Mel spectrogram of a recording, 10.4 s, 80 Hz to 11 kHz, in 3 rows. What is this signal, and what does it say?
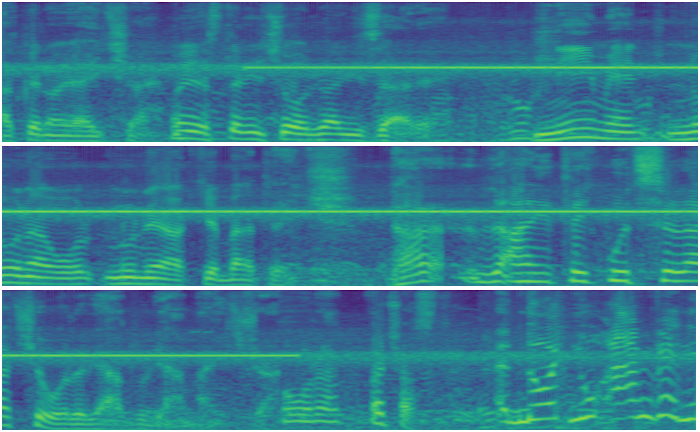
PSK31 (31.25 baud), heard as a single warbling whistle, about 2300 Hz, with radio static and a narrow filter.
